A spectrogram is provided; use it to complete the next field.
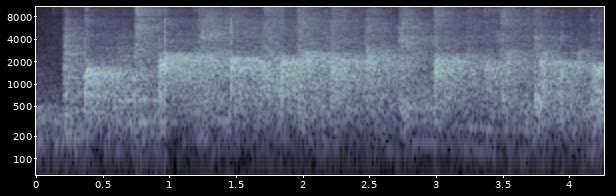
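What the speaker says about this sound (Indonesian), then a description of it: "Tepuk tangan dulu." A classroom of students applauds steadily for several seconds, a dense wash of clapping hands at a fairly close distance.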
